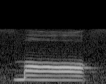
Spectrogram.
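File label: "mok6", Cantonese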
